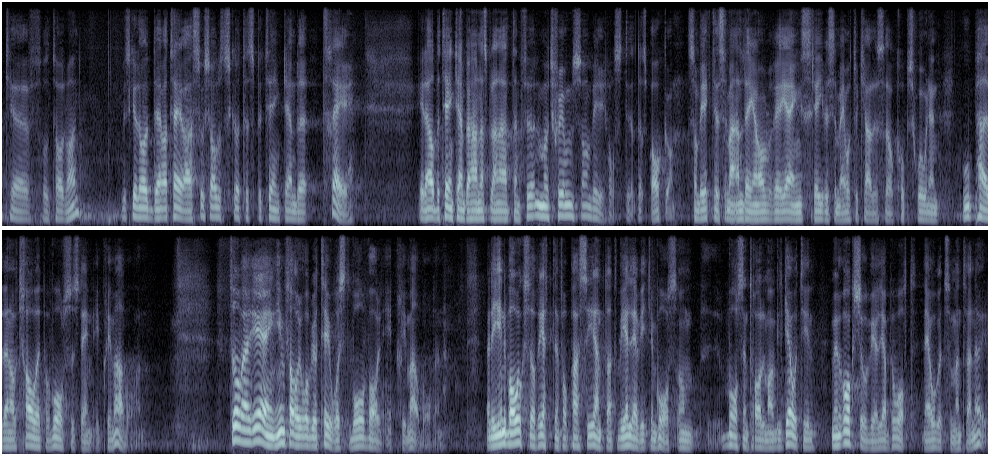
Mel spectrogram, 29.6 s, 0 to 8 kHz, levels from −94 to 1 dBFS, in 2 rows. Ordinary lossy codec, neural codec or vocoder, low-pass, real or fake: none; codec, 16 kHz, 0.8 kbps, ZipCodec; 7.2 kHz; fake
